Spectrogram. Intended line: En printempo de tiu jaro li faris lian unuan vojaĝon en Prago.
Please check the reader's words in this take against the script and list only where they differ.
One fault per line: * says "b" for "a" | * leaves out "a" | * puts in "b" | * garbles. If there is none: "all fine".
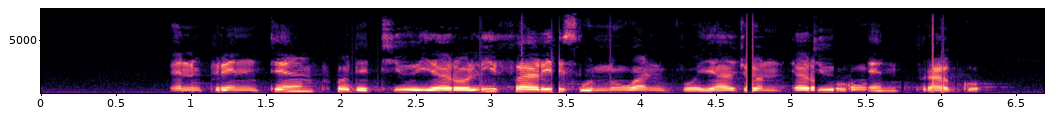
* leaves out "lian"
* garbles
